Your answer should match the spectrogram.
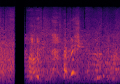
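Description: Indistinct chatter of passers-by talking in the street, with a few louder syllables just past the middle. Near the start the sound cuts out completely for a moment, and the voices begin after the gap.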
